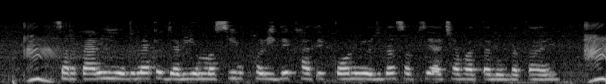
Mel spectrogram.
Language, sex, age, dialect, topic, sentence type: Bhojpuri, female, 18-24, Northern, agriculture, question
